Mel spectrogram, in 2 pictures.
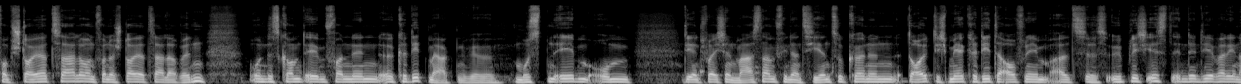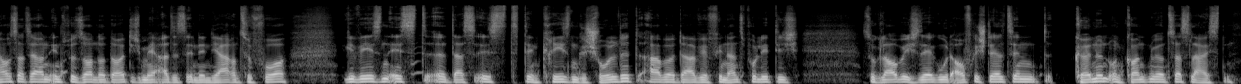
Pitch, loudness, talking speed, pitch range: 115 Hz, -19 LUFS, 165 wpm, 110-125 Hz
